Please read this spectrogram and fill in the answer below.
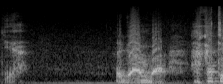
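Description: A man speaking in short phrases, pausing for about a second soon after the start.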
